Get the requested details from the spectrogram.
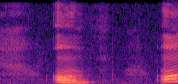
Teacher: ॐ के उच्चारण में तीन स्वरों के बराबर समय लगता है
